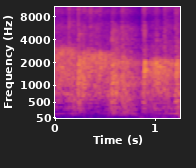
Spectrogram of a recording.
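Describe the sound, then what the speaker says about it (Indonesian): Classroom applause from a group of students clapping together for their classmates, a dense, steady patter of many hands close by, loud and continuous throughout with no talking over it. "Aplaus dulu untuk semua teman."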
